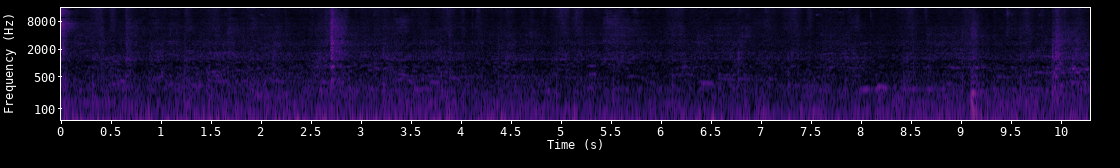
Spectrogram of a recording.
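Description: Airport corridor ambience: indistinct voices of passing travelers over a steady low hum. A single sharp click comes about three seconds in, and a duller knock near the end.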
